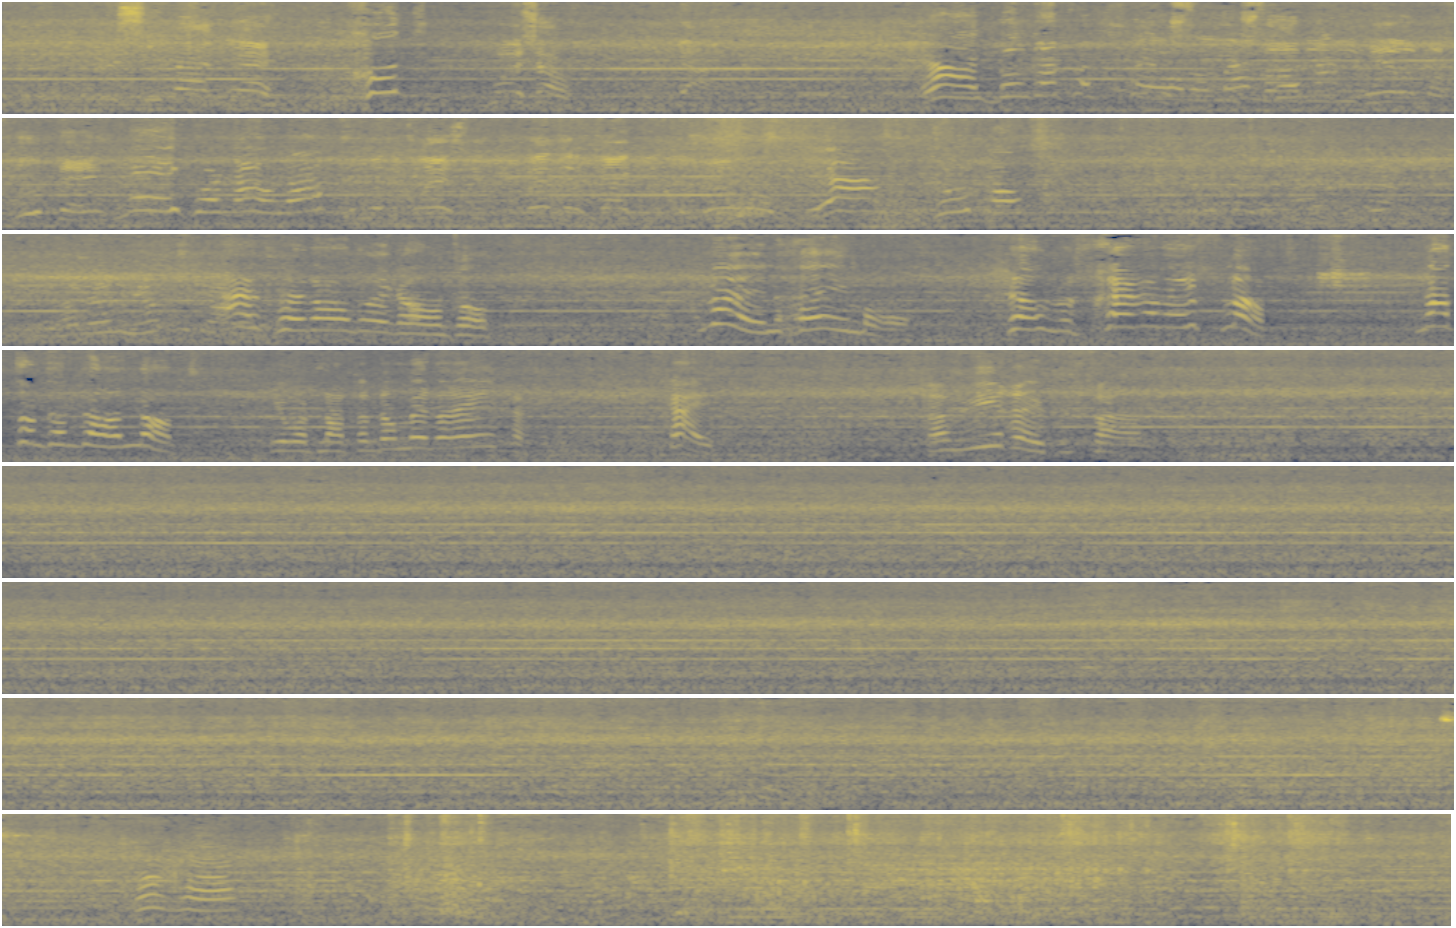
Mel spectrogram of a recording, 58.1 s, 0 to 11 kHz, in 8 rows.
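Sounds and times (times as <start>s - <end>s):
excavator engine and hydraulics: 0.0s - 58.0s
rubble falling: 52.3s - 58.0s.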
